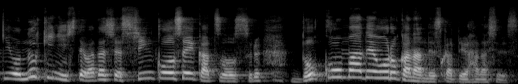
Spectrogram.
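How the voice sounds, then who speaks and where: A man speaks with lively intonation at an extremely high pitch. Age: 30s. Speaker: pastor. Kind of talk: sermon.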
